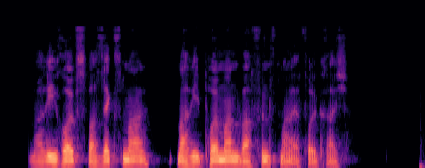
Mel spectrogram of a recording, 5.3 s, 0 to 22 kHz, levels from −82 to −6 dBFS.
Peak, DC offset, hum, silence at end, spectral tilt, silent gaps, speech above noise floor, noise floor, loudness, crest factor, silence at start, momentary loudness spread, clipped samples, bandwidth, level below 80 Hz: -8 dBFS; under 0.1%; none; 0.05 s; -8.5 dB/octave; none; 58 dB; -83 dBFS; -26 LUFS; 18 dB; 0.35 s; 14 LU; under 0.1%; 11.5 kHz; -50 dBFS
